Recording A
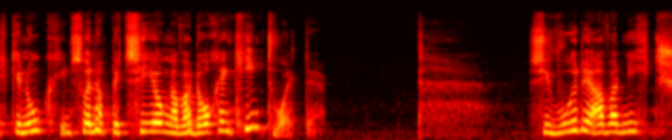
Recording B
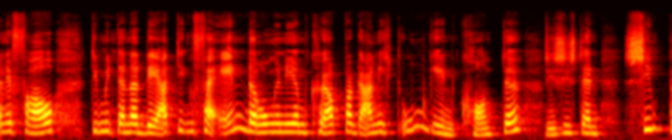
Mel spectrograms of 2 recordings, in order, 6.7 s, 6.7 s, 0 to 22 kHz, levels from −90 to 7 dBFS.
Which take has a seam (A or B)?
B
